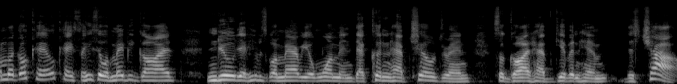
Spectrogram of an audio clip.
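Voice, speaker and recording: A woman's fairly low voice with an American accent, a normal speaking voice at a fairly quick pace, with lively intonation, on a very clean recording with a silent background. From United States. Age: 60s. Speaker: guest telling personal story. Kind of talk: testimony.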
